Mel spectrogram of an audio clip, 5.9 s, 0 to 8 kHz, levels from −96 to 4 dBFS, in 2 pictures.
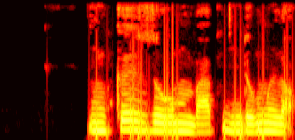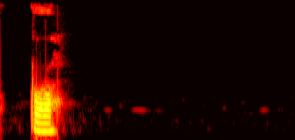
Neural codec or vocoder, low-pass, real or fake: none; 7.2 kHz; real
